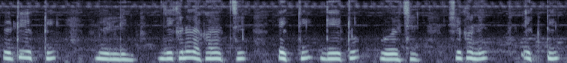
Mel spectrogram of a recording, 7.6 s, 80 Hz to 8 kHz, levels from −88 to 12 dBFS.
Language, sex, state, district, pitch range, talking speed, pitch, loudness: Bengali, female, West Bengal, North 24 Parganas, 220-245 Hz, 95 wpm, 235 Hz, -18 LUFS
